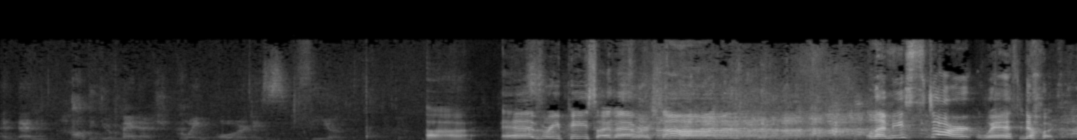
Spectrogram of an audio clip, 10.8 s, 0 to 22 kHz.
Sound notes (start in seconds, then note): 6.3 audience laughs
